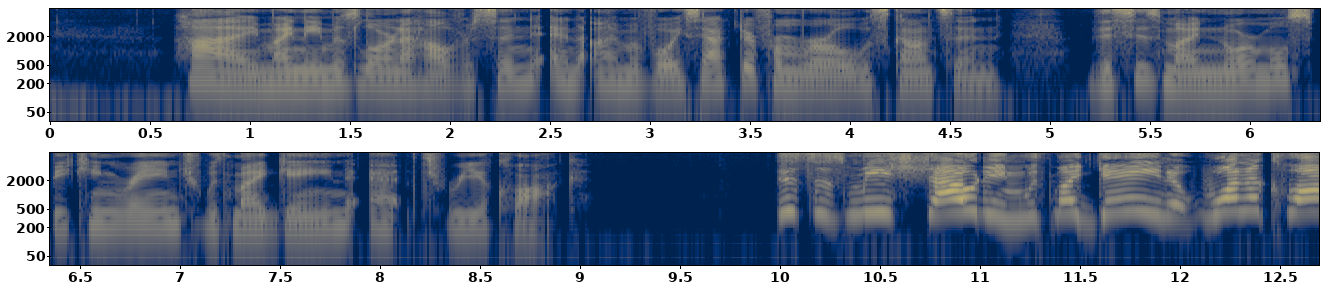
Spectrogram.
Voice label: Early Elementary Educational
